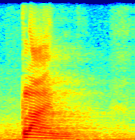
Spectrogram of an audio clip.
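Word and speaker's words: climb: इस तरह हम कहते हैं क्लाइंब, तो एम को हम जो है बहुत मामूली सा, सिर्फ उसकी आवाज़ कंप्लीटली नहीं निकालते, साइलेंट वर्ड है, तो वो क्या होता है, क्लाइंब।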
